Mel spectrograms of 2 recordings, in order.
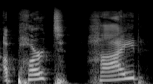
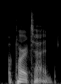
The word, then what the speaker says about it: apartheid: Apartheid. So what you're saying is apartheid? – Apartheid. – It's not apartheid? – No, apartheid. That is the cadence of the word, apartheid.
